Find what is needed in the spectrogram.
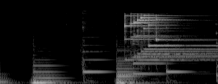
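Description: A bright ding-like chime sound effect starts a little over a second in: many high ringing tones struck together, held and slowly fading. A couple of short low musical notes come before it.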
